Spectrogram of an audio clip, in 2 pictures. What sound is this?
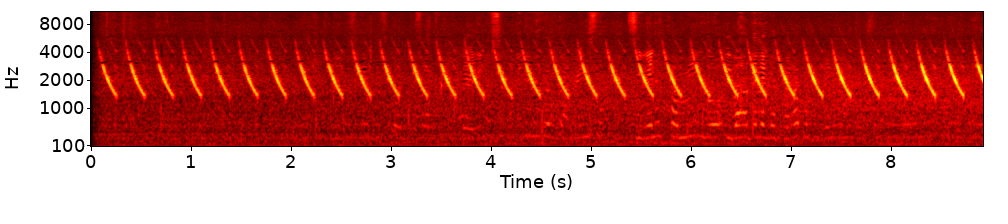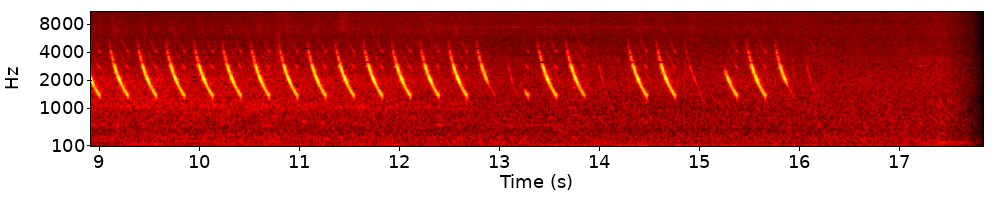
Traffic light. Talking Spanish.
20120324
